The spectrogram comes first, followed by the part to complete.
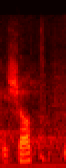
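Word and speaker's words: Quichotte: Um, and finally, uh, there's kind of a secret word game to to the title, Kishot, because both in French and English, you pronounce it like that, Kishot.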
